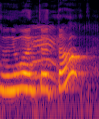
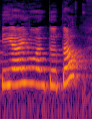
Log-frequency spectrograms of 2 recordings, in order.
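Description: First: High, very slow, louder sing-song coo. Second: High, slow sing-song coo to an infant. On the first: Mother coaxes her baby to talk, in a slow, high, loud coo. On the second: Mother coos at her drooling baby in a high, slow sing-song. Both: Real, not acted.

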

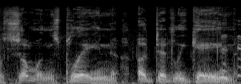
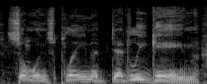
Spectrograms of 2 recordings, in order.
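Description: First: Very low, slow trailer announcer; deadly trailer voice. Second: Slow deep trailer announcer; low, slow dramatic preview voice; movie trailer voice. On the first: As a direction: growl it slowly like a thriller trailer. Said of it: "He has different inflections". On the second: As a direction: drag it out like a thriller trailer. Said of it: "that voice was in you". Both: Retold or imitated.

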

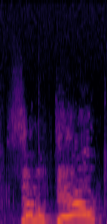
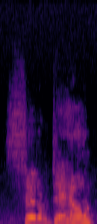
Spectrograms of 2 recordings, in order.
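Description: First: Rising indignation. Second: Said in the usual way. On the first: Acted. Nick, told to settle down, snaps back with rising anger. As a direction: throw "Settle down?" back at him, offended.

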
